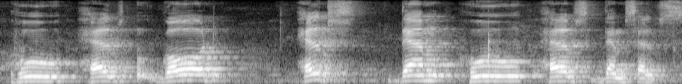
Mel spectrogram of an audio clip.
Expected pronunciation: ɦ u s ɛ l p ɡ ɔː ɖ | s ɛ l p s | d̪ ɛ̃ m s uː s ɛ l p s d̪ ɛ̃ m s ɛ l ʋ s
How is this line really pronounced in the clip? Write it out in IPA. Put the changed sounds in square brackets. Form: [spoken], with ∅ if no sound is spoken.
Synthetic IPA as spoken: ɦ u [h] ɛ l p ɡ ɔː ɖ | [h] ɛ l p s | d̪ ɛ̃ m [h] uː [h] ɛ l p s d̪ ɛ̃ m s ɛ l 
